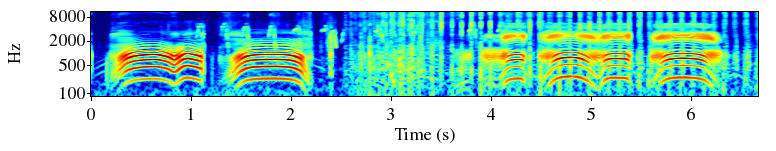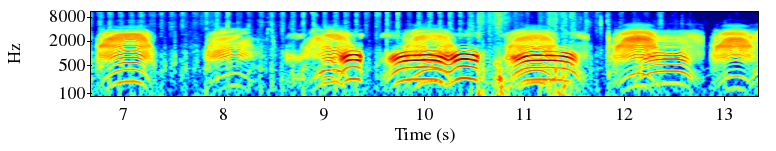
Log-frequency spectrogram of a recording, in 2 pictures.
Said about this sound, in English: These are several rhinoceros auklets with their chicks. Recorded at Protection Island National Wildlife Refuge in the Strait of Juan de Fuca off the Pacific Coast.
